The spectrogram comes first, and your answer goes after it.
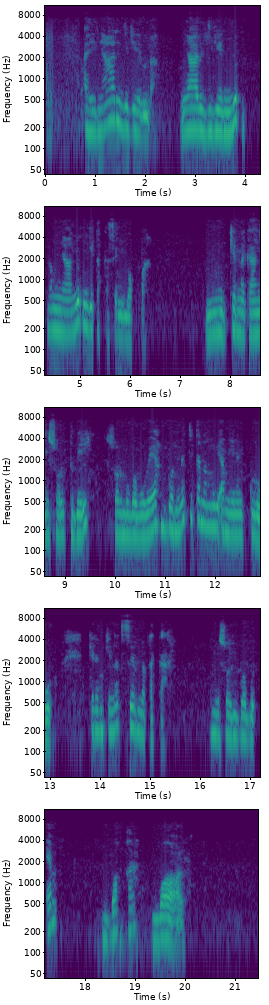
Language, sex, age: Wolof, female, 36-49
